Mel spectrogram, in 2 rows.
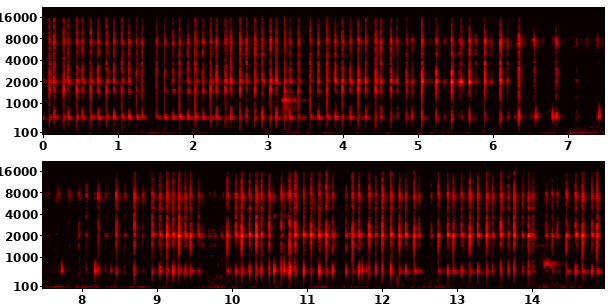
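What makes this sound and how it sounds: A hollow white and pink Hello Kitty plastic tumbler is tapped on the outside and inside with a red plastic straw, producing a rapid, steady stream of light, bright clicks. Each tap is dry and short with almost no ring, carrying a hollow tone around 2.1 kHz and no low end. The tapping grows softer and less regular for a stretch in the middle before returning to crisp, even clicks.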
